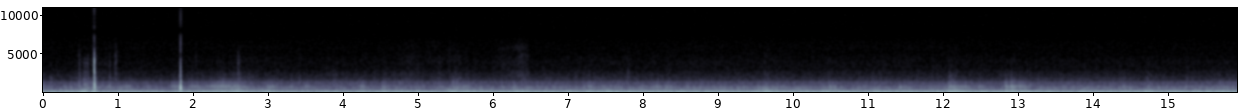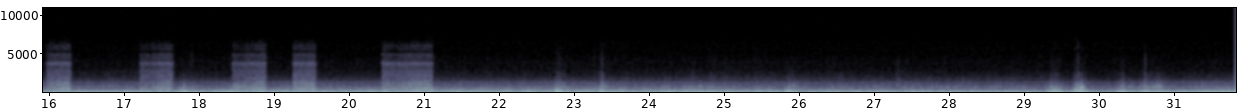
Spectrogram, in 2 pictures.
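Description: Car driving slowly on a rough road, heard from inside the cabin: a steady low engine and tyre rumble. There are a few sharp clicks in the first two seconds, and five short bursts of higher noise about halfway through.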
